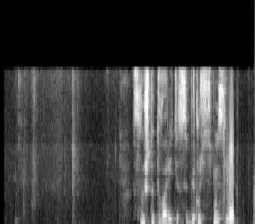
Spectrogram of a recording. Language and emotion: Russian, angry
